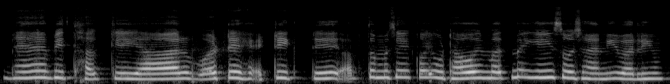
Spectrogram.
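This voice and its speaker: A woman voicing a cheerful, easygoing young woman with a relaxed, breezy way of talking. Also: high-pitched, moderate pace, close to an everyday voice.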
